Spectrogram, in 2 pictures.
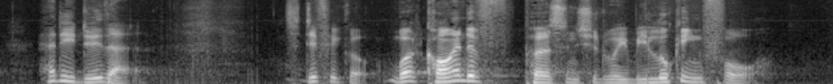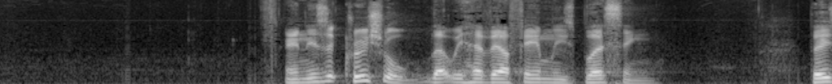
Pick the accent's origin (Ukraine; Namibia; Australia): Australia; Lithgow, New South Wales; I'm from Lithgow. I know, I feel your sympathy, that's okay. We used to go up and, I was going to say trawl, it was like trawling, we'd just go up and down the main street of Lithgow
